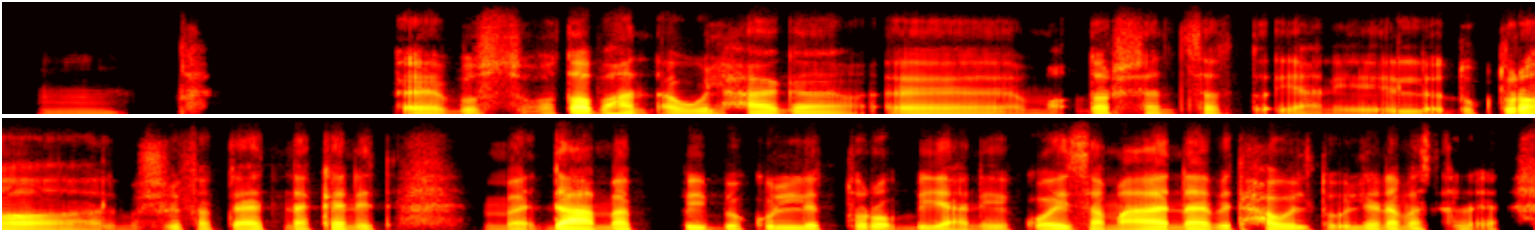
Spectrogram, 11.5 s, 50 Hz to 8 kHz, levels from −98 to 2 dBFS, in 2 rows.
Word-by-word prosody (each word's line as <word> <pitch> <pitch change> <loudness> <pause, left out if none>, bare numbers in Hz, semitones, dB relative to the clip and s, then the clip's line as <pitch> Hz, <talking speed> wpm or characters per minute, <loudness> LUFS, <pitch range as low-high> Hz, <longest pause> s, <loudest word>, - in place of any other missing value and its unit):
إمم. 110 -2 -21 1.0
آآ 100 -1 +1
بُصّي 110 +1 -8
هو 100 - -10
طبعًا 135 +3 +4
أول 120 -1 -1
حاجة 130 +1 -1
آآ 90 -1 -4
ما 95 - -16
أقدَرش 125 +1 -3
أنسى 125 -4 -7
الد - - -13 0.2
يعني - - -10
ال - - -7
الدكتورة 100 -6 +2
المُشرِفة 100 +7 -8
بتاعتنا 110 0 0
كانت 110 -1 -1 0.3
ما - - -3
داعمة 120 -3 +7 0.2
ب - - +2
بكلّ 110 +3 -2
الطرُق، 125 +4 0
ب - - -18
يعني 90 0 -1
كويسة 110 +1 +1
معانا 110 +3 +6
بتحاول 110 +3 +1
تقول 100 - -7
لنا 115 -2 +2
مثلًا 115 0 -6
أ - - -7
110 Hz, 165 wpm, -26 LUFS, 100-120 Hz, 1.0 s, داعمة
